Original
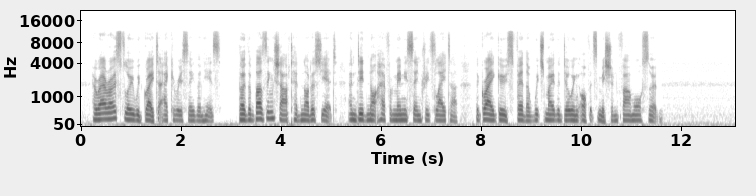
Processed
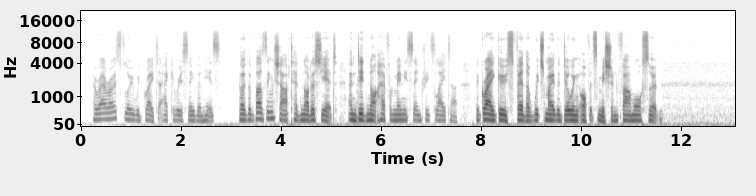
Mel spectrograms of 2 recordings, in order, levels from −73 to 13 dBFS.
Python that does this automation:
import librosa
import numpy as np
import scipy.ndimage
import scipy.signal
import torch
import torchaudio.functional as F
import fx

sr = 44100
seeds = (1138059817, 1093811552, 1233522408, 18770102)

y = fx.gain(x, sr, db=fx.line((1.49, -10.5), (2.15, -4.0), (3.58, -4.0), (4.7, 3.0), (5.79, 3.0), (6.7, -7.0), (7.45, -7.0), (8.1, 4.0)))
